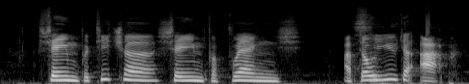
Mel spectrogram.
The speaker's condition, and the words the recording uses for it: Deafness. It helps me because if I speak to hearing people, I can speak clear and help them hear, understand me.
